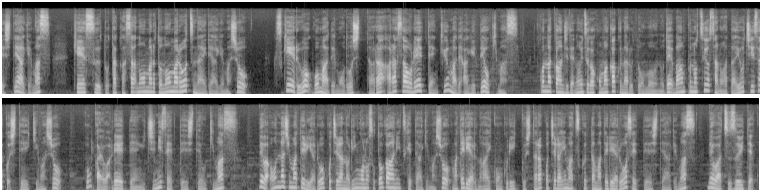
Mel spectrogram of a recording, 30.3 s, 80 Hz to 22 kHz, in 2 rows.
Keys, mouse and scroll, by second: 0.6 click, 1.1 click, 2.7 click, 4.3 middle click, 4.7-5.2 scroll up 2, 5.5-7.0 drag, 8.3-9.7 drag, 10.5-11.5 scroll up 1, 13.9-17.4 drag, 20.2-20.8 scroll down 4, 21.0 shift+middle click, 21.7 click, 24.4-25.8 drag, 29.3 click.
